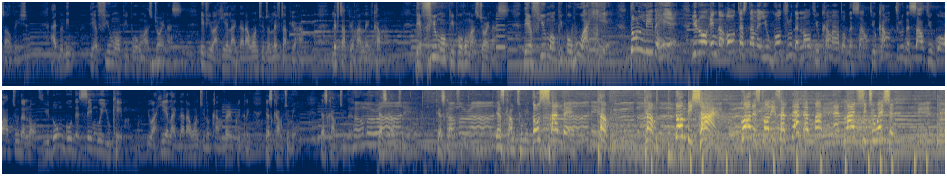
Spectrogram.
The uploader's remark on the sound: Preached at the Qodesh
